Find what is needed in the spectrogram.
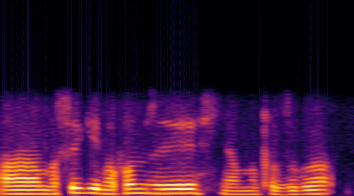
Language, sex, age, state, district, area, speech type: Manipuri, male, 45-60, Manipur, Churachandpur, rural, conversation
